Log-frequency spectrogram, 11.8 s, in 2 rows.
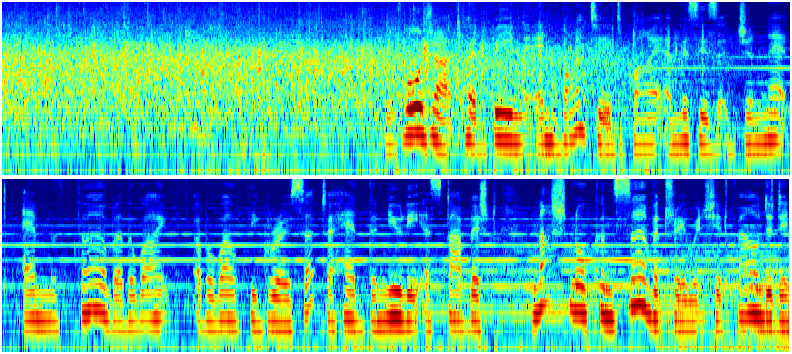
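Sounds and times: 
concert audience applause for an orchestra leader: 0.0s - 5.2s
speech: 2.9s - 11.8s.

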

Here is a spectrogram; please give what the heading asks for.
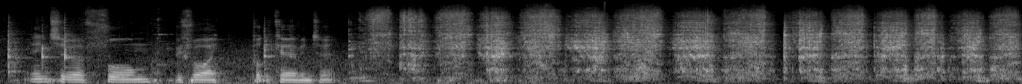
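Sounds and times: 
speech: 0.3s - 4.0s
hand plane shaving a wooden stick: 3.5s - 10.2s.

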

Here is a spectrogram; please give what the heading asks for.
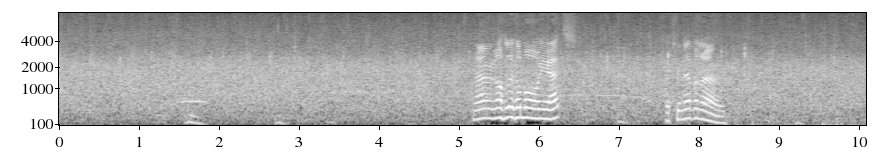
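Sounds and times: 
warm applause from choir audience: 0.0s - 10.0s
speech: 5.2s - 8.5s.

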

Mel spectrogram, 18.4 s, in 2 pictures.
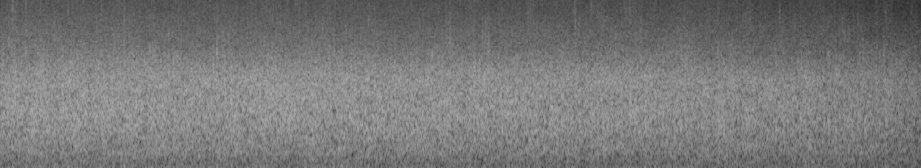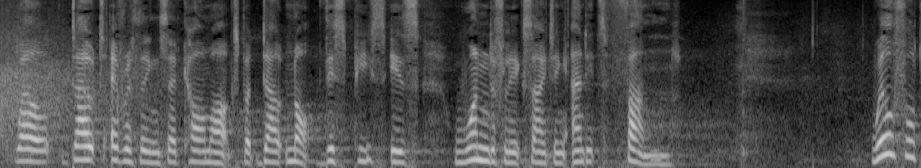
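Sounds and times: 
audience applause in a concert hall: 0.0s - 10.0s
speech: 9.4s - 16.7s, 17.9s - 18.4s.

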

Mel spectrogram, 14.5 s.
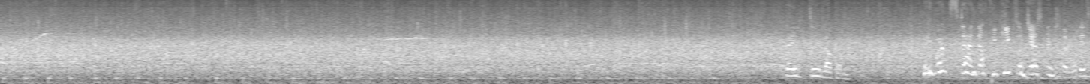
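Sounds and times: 
orchestra applauding: 0.0s - 14.5s
orchestra cheering: 0.0s - 14.5s
speech: 10.6s - 11.5s, 12.3s - 14.5s
laughter: 12.2s - 14.5s.

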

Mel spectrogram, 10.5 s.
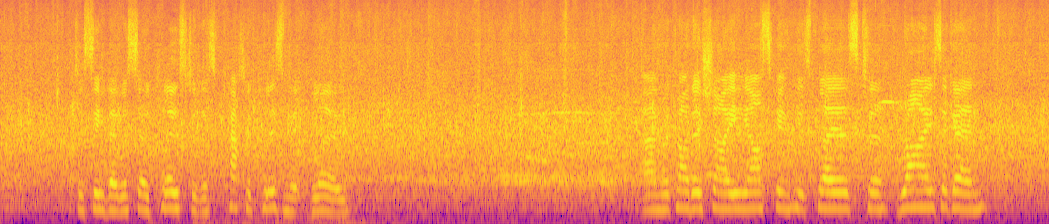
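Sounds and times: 
concert audience applauding after an orchestral performance: 0.0s - 10.4s
speech: 0.8s - 3.7s, 6.4s - 10.0s.

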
